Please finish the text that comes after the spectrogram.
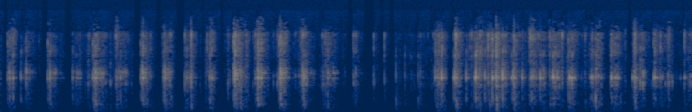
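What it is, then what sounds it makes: Wooden chest with rattan panels, hollow. Long nails tap and scratch the lid and side of a small, closed, hollow wooden chest with woven rattan panels. The result is a quick, uneven patter of dry, short clicks with a bright, scratchy edge. The taps are dense and close together, growing busier in the second half.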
